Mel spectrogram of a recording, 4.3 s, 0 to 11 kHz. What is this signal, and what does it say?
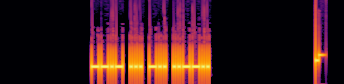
Morse code, heard as a keyed tone, about 40 wpm, 700 Hz. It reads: QSD?
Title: Q-Codes 40wpm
